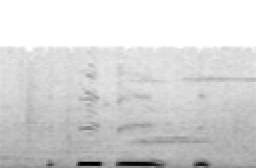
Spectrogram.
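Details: One spotted dove coo phrase in Thổ Đồng style, used to provoke other male doves to coo: a faint grace note, a flat hoot, a drawn-out falling coo, then a brief final note.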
